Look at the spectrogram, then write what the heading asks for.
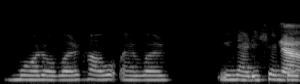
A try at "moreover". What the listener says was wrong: Moreover, no, you're putting stress there. Moreover, moreover.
